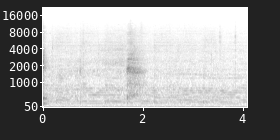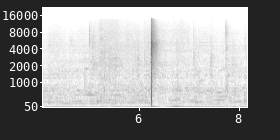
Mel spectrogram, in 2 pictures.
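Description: Quiet room with faint background music, a soft rustle near two seconds, and a single sharp click about six seconds in, the loudest sound.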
